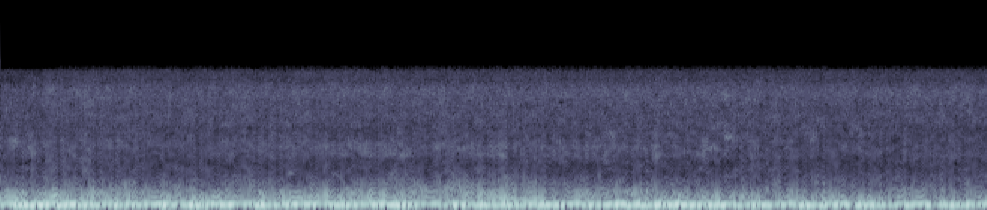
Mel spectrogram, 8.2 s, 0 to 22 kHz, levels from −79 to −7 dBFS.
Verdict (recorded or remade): remade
